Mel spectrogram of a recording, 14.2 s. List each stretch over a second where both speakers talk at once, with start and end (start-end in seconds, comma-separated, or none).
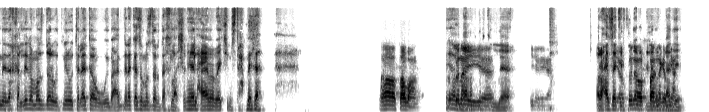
12.3-13.6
